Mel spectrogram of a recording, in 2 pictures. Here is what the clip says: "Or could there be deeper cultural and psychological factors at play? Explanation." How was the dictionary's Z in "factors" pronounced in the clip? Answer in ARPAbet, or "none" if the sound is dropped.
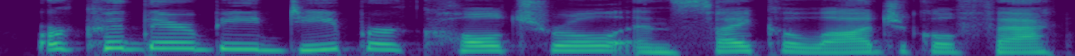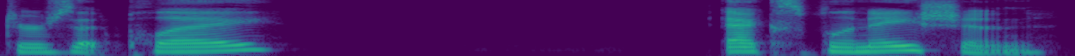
Z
